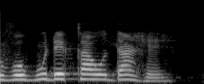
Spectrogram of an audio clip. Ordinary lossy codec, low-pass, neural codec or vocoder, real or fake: Opus, 16 kbps; 7.2 kHz; none; real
